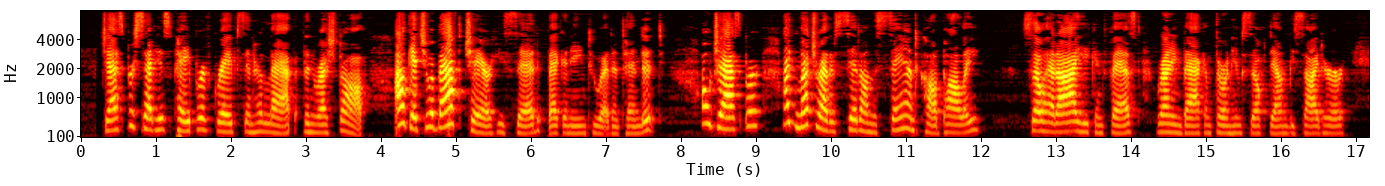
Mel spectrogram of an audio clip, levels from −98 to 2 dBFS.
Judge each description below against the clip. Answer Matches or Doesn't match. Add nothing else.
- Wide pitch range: Matches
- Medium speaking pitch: Doesn't match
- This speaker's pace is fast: Doesn't match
